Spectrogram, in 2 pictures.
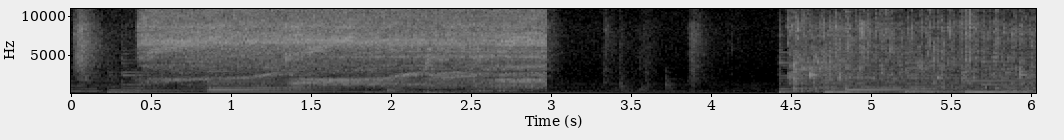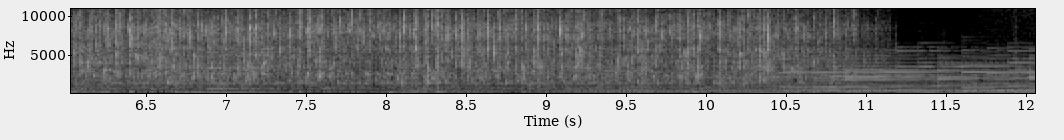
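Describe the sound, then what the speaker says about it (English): Water runs from a tap into a pressure canner, a steady rushing and splashing stream that briefly quiets, then resumes louder and fuller until the end. "fill your canner with 2 to 3 inches of water"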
